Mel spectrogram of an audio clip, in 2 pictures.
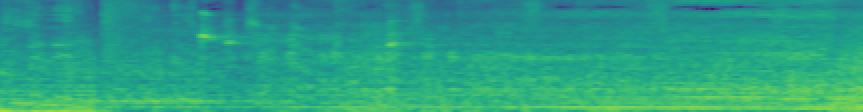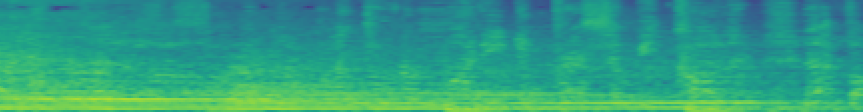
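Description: A rally car's engine at speed, its note climbing for a few seconds, peaking, then dropping away as the car goes by.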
